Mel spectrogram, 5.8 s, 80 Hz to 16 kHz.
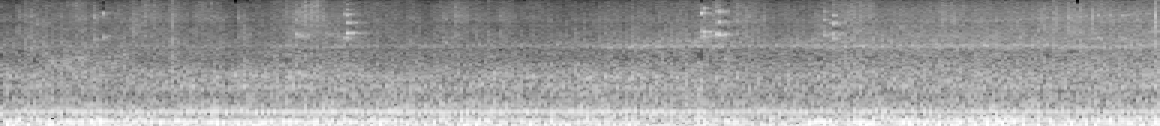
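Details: Stagecoach Cumbria Optare Solo bus 47020 (PO51 WLK) driving on Service 30 from Whitehaven to Workington, May 2015: a loud, steady mid-pitched hum holds constant over road rumble; the source is unknown.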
